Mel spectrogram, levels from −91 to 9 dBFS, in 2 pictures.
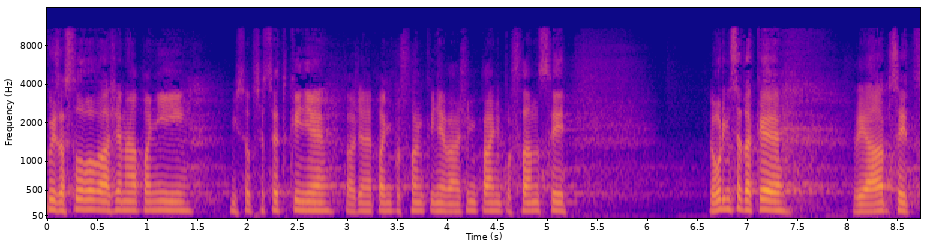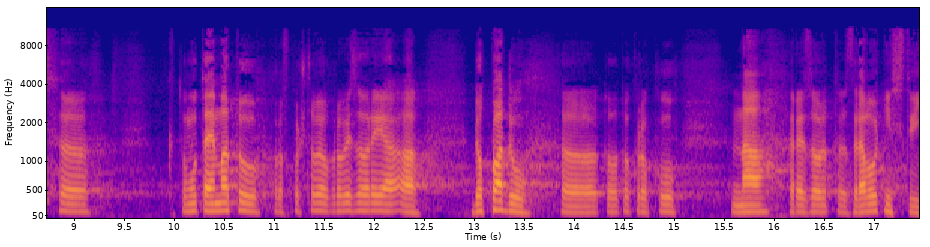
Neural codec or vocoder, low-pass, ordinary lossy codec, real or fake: autoencoder, 48 kHz, 32 numbers a frame, DAC-VAE, trained on Japanese speech; 14.4 kHz; MP3, 48 kbps; fake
